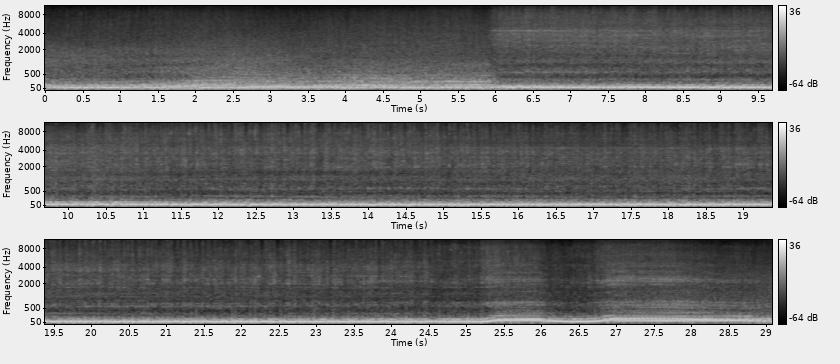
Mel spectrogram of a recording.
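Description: Engines of classic American muscle cars and hot rods rumbling steadily on the road. Near the end one engine revs up and back down.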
